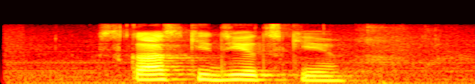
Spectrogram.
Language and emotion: Russian, neutral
